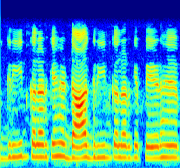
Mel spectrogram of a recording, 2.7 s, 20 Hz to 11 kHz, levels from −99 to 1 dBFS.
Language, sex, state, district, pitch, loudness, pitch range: Hindi, female, Uttar Pradesh, Lucknow, 230 Hz, -18 LUFS, 225-240 Hz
